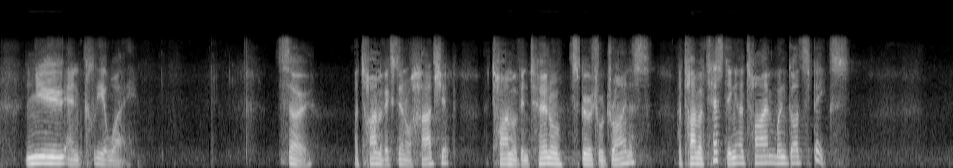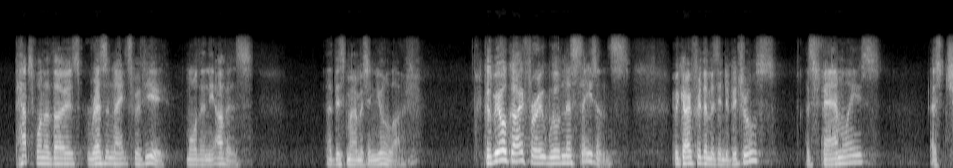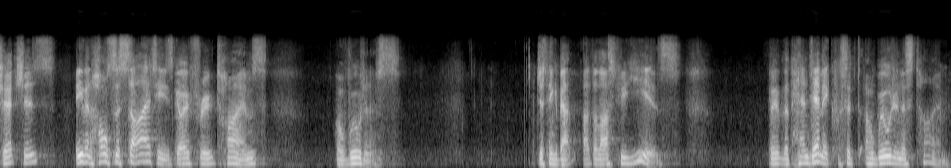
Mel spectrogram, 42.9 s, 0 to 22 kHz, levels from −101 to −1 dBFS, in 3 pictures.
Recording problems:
high frequencies cut off; noticeable; nothing above 8 kHz
garbled, watery; slightly

